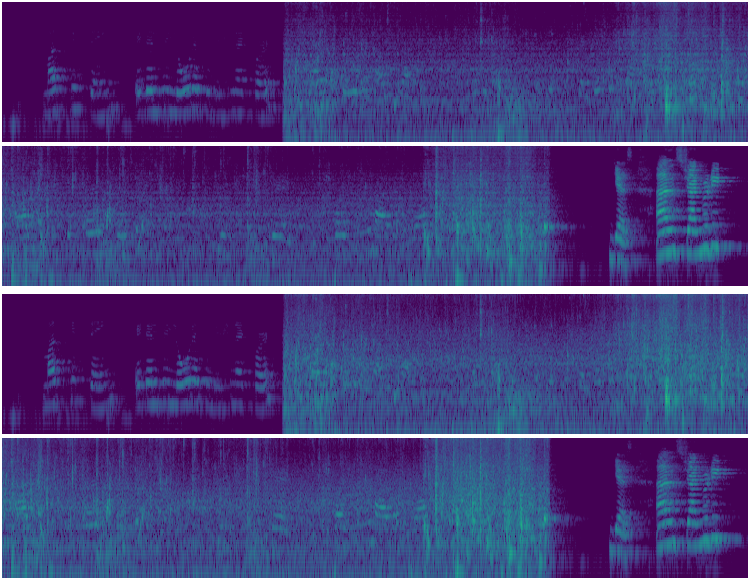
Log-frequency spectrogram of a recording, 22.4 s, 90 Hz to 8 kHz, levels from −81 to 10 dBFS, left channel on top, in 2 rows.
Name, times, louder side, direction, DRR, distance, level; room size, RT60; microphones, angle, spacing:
voice 1, 0.6-1.7 2.0-4.0 4.5-6.4 7.0-10.6 11.1-13.9 14.4-15.6 16.0-18.0, right 2 dB, 60° right, 5 dB, 1.0 m, -52 dB
sound 1, 4.2-19.4, right 5 dB, 35° right, 0.3 m, -40 dB
voice 2, 20.3-21.9, left 5 dB, 25° left, 9 dB, 0.5 m, -35 dB
14.0 x 9.7 x 3.2 m, 0.95 s
head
